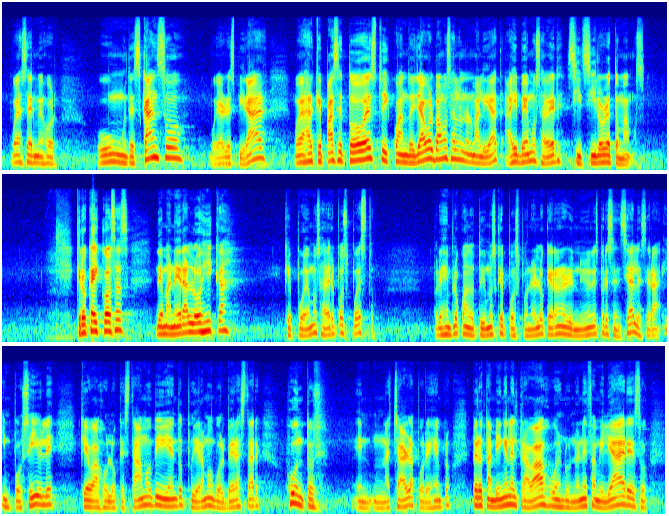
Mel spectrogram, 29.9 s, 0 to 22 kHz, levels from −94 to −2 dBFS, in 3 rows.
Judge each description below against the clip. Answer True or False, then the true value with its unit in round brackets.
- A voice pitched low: True (130 Hz)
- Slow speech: False (165 wpm)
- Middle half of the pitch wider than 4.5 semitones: True (5.1 semitones)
